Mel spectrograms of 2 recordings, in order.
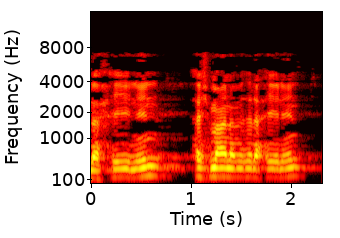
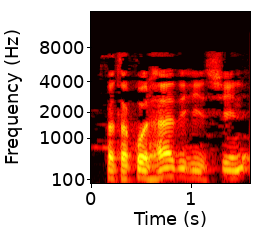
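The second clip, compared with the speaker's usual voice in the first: ordinary delivery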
